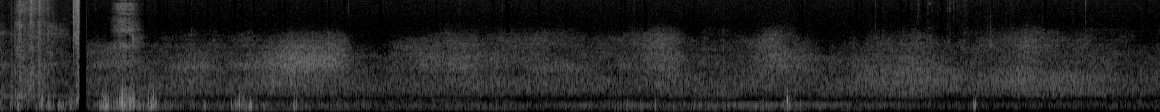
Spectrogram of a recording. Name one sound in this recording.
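Wind blows across open ground outdoors.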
